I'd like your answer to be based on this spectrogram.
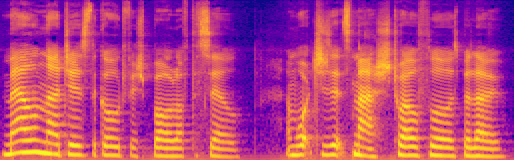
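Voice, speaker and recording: A woman's voice: medium pitch, a bit bright, clean tone. Woman reading fiction aloud. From England. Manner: measured and unhurried. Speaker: author reading her own work.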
